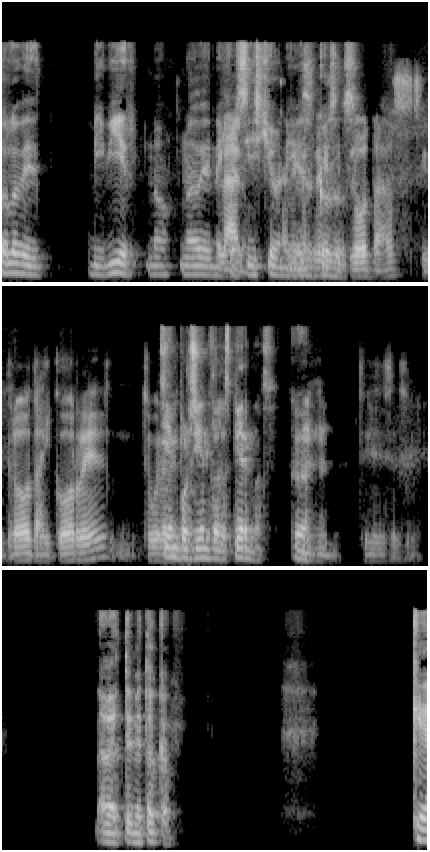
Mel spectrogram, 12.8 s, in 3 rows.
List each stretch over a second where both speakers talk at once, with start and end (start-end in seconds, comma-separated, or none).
2.1-3.6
